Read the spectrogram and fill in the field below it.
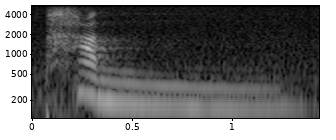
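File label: "pan4", Cantonese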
